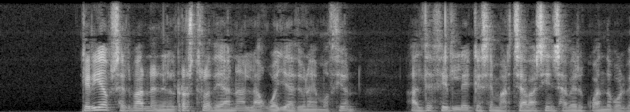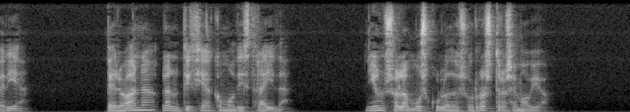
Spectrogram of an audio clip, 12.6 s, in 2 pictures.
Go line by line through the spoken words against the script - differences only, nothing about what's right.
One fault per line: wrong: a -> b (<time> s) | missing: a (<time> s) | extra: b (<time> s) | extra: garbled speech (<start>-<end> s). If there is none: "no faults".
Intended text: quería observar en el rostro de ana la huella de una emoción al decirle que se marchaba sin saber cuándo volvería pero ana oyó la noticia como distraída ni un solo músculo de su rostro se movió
missing: oyó (7.9 s)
